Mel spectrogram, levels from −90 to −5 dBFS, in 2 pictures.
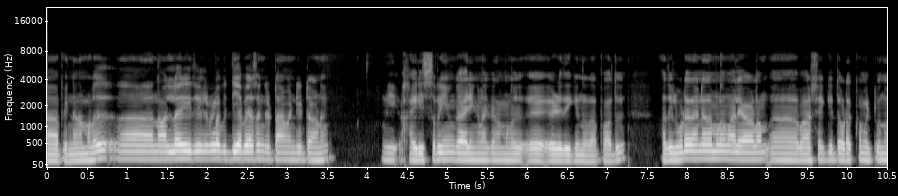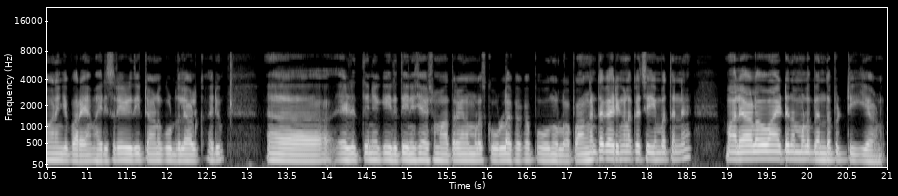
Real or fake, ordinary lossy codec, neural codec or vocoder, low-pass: real; none; none; none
